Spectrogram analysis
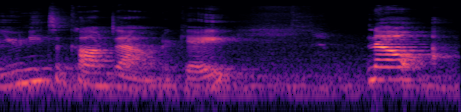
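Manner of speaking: ordinary delivery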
